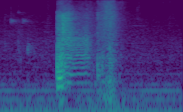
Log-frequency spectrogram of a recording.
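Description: A loud fart about a second in, a sudden half-second blast followed quickly by a shorter second one.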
